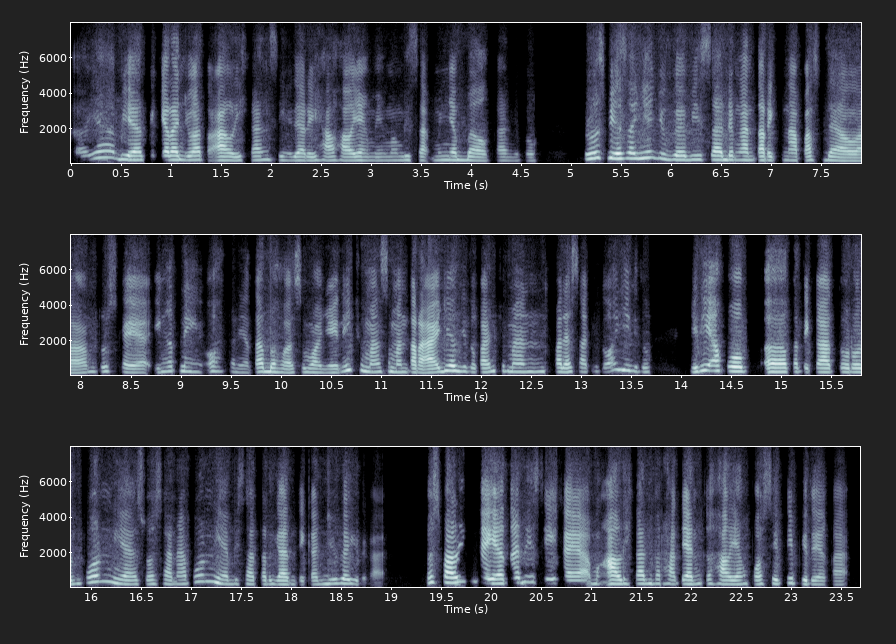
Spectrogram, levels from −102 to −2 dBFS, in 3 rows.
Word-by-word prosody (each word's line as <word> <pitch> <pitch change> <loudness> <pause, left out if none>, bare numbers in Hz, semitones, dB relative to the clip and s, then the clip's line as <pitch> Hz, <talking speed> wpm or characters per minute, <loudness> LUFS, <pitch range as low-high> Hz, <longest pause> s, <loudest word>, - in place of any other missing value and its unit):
eee, - - -15
ya 360 - -2
biar 230 -3 +3
pikiran 230 0 +3
juga 225 0 +1
teralihkan 210 +3 0
sih, 215 -2 -13
dari 200 0 -3
hal-hal 200 -1 -2
yang 200 -1 -3
memang 200 +1 -14
bisa 205 -3 -7
menyebalkan, 205 -3 -5
gitu. 185 -1 -16 0.5
Terus 310 +4 +2
biasanya 310 +2 +4
juga 245 -7 -1
bisa 230 0 0
dengan 220 -1 0
tarik 210 -1 +1
napas 205 0 -3
dalam, 185 0 -1
terus 250 +1 -9
kayak 195 -3 -1
inget 255 +5 -7
nih, 245 -4 -5
"Oh, 260 - -7
ternyata 210 +1 -3
bahwa 225 -5 0
semuanya 200 -3 -4
ini 300 +11 0
cuma 240 -8 -2
sementara 215 -4 +1
aja", 285 +5 +5
gitu 255 -5 -4
kan. 220 +4 0
Cuman 235 -3 -4
pada 230 -1 +1
saat 230 -1 -8
itu 250 -3 -20
aja, 340 +7 -2 0.2
gitu. 225 - -10 0.4
Jadi 250 +7 +1
aku, 265 -3 +6 0.2
eee, 230 0 +8
ketika 220 0 +2
turun 220 +1 -2
pun, 335 +6 0
ya 220 -4 -1
suasana 220 0 -6
pun 360 +2 -7
ya 235 - 0
bisa 225 0 -6
tergantikan 205 -1 -3
juga 245 +2 -1
gitu, - - -9
Kak. - - -18 0.4
Terus 310 - 0
paling 295 +4 +8
kayak 250 -3 +6
tadi 290 +4 -1
sih, - - -6
kayak 215 - +2
mengalihkan 235 +1 +4
perhatian 225 -1 0
ke 235 - -9
hal 215 -2 +2
yang 215 +2 -1
positif 230 +4 -4
gitu 210 -5 -2
ya - - -14
Kak. 190 0 -10
225 Hz, 180 wpm, -23 LUFS, 210-250 Hz, 0.5 s, eee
